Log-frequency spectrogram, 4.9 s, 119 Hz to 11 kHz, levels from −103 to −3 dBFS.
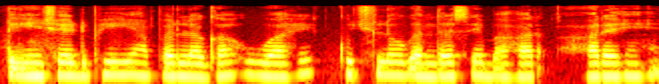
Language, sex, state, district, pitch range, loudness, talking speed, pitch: Hindi, female, Madhya Pradesh, Dhar, 185-200 Hz, -17 LUFS, 195 wpm, 185 Hz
